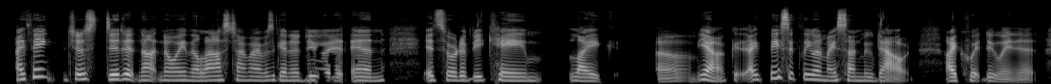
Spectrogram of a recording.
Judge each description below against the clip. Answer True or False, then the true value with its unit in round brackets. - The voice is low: False (195 Hz)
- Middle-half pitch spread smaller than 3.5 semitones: True (2.9 semitones)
